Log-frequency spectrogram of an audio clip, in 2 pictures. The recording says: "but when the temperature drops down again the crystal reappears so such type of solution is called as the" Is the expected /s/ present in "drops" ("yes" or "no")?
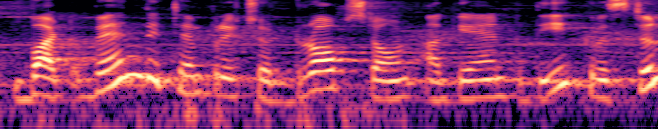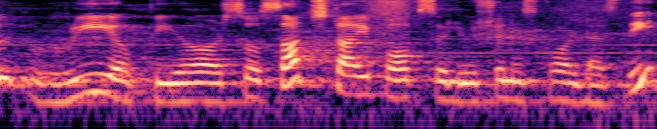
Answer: yes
